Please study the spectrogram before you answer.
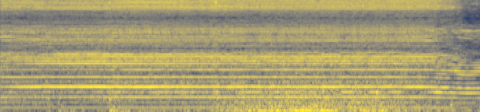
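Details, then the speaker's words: Mini excavator cab blower motor tested after cab repair and climate control dial fix: steady, even high whir holding constant pitch until it winds down; blower motor working normally. "yeah here yep working cool i'll be able to get some circulation in this cab now even if it's cold warm whatever"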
